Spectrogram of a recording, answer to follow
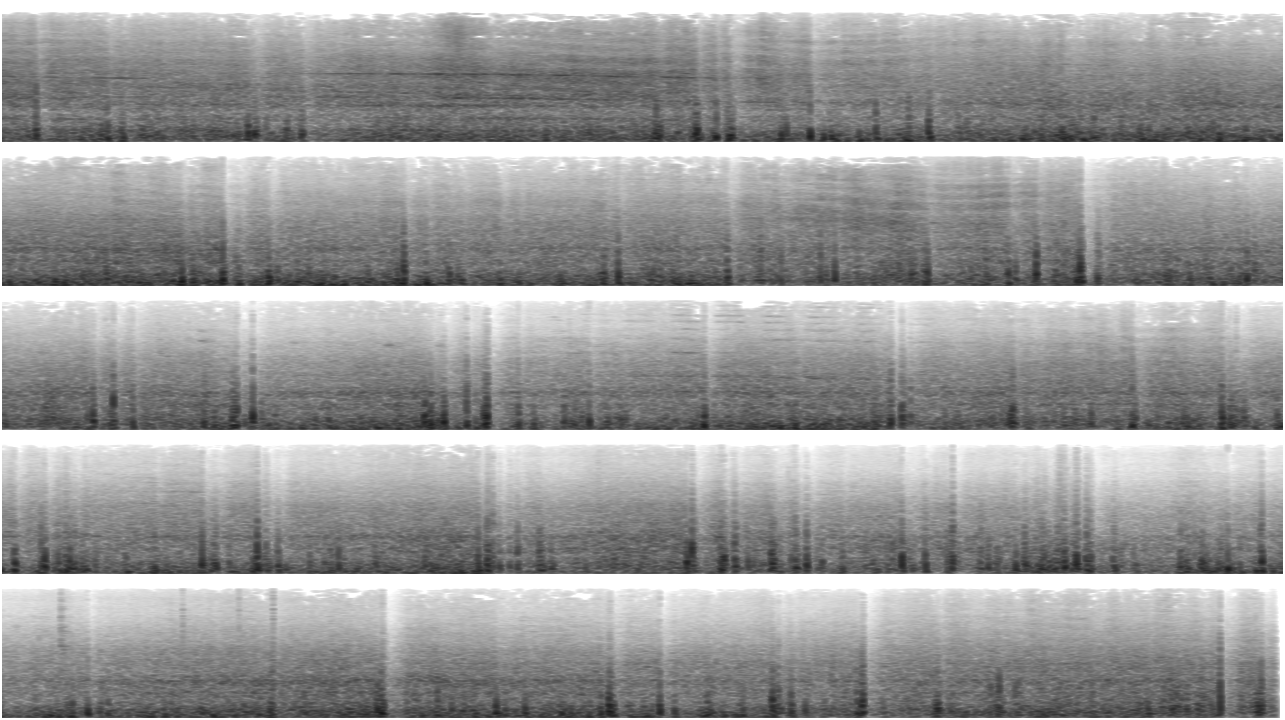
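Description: Freight train passing close by: BNSF diesel locomotives running at the start, then a steady rumble of steel wheels on rail with frequent sharp clicks as the double-stack container and trailer cars roll past. Faint high squeals come and go in the first few seconds and again about ten seconds in.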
